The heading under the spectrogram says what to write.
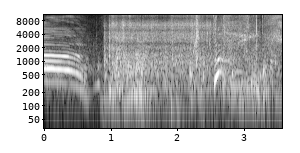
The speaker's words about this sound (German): Boah, ist das herrlich! Wie ein Fisch im Wasser zu schwimmen und sich mit dem Rüssel das kühle Nass über den Rücken laufen zu lassen. Und zu tauchen!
